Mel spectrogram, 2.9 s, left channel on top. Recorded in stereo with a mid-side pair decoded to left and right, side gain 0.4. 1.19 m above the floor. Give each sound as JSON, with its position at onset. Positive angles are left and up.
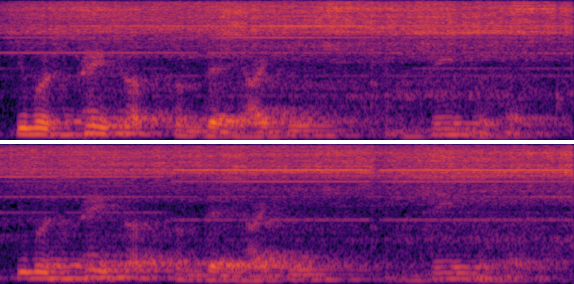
{"t": 0.1, "sound": "a man speaking", "azimuth_deg": 55, "distance_m": 2.0}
